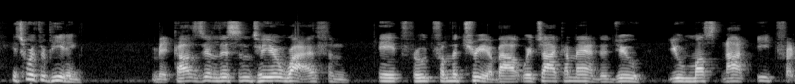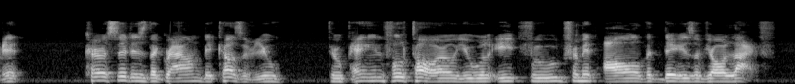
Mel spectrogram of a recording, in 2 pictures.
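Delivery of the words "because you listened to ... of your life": put-on godlike narrator voice. Rereading the scripture passage as God, imitating Morgan Freeman. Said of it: "me doing Morgan Freeman".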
